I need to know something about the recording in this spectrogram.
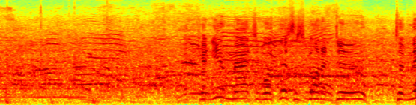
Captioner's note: applause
